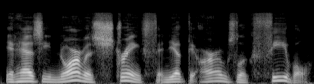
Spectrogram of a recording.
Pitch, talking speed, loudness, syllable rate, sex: 125 Hz, 190 wpm, -19 LUFS, 4.3 syllables/s, male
